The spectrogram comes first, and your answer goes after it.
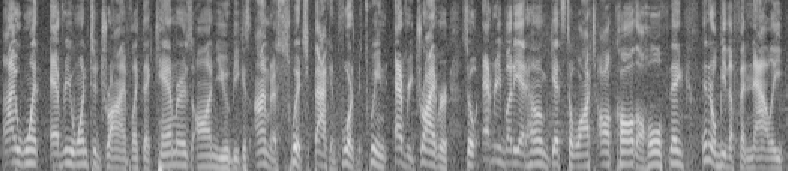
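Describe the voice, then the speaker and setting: A man hosting a live stream, calling play-by-play commentary with energetic hype and talking straight to his chat. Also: a little high, a little fast, few pauses, slight background noise. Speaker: stream host and announcer.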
